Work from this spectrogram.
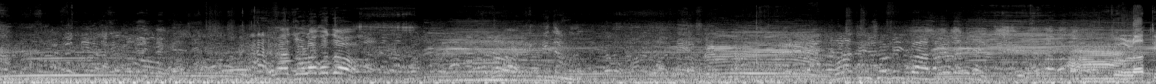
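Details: Improved-breed milking cows and calves at the Raniganj market, Dinajpur, 26/11/25: repeated long moos, some deep and level, others higher and arching, overlapping from several animals amid busy market voices and traffic.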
